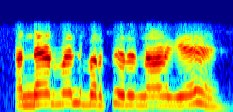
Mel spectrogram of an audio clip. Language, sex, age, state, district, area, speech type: Kannada, female, 60+, Karnataka, Gadag, rural, conversation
